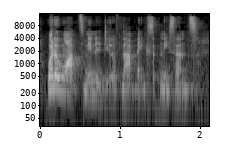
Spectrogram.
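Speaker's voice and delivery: ordinary talk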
